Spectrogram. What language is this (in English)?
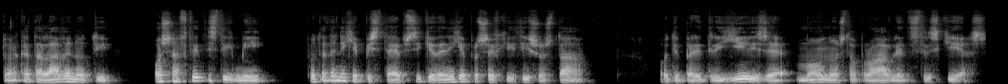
Greek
